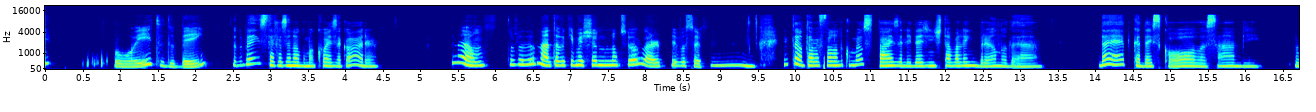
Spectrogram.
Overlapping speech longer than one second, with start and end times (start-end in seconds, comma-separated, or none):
none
